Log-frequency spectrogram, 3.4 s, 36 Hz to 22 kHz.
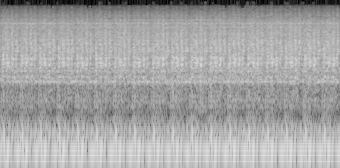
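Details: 2007 Honda Civic with a shaky idle and a cylinder misfire code: a lumpy, shaking idle with a deep uneven pulse, a stumble about two and a half times a second. Misfire from a failed ignition coil.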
